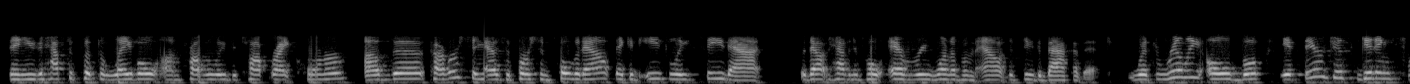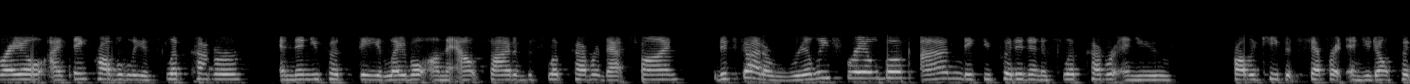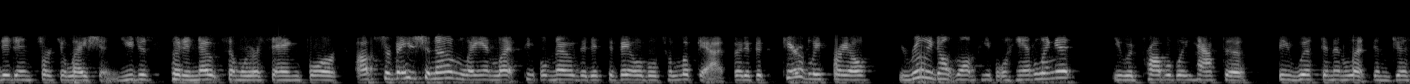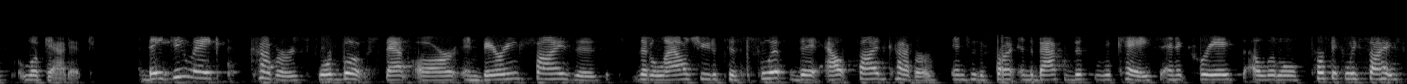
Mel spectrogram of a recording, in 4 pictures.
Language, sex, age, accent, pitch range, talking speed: English, female, 50-69, American, 210-250 Hz, 200 wpm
